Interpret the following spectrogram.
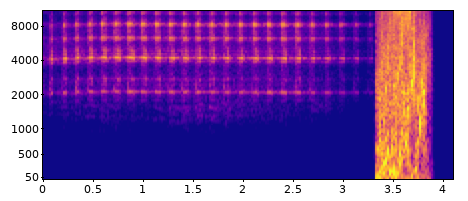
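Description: Edited-in sound effect: a high, tinkling jingle pulsing about eight times a second. About three seconds in, it gives way to a loud, short noisy burst.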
